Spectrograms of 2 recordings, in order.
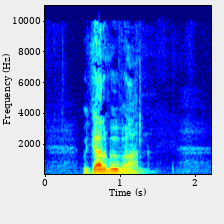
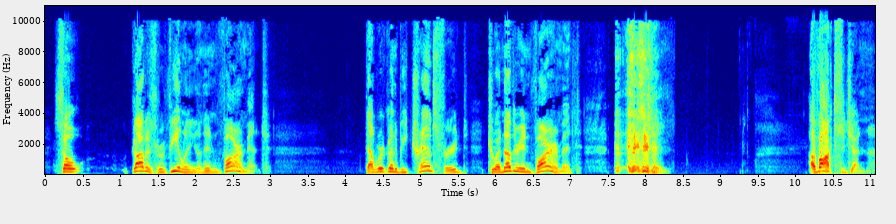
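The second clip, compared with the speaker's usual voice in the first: louder, higher declaration; building preaching; 4 semitones higher, 6 dB louder than usual. Real, not acted. Preacher proclaiming to the church, loud. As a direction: swell toward the word oxygen.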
